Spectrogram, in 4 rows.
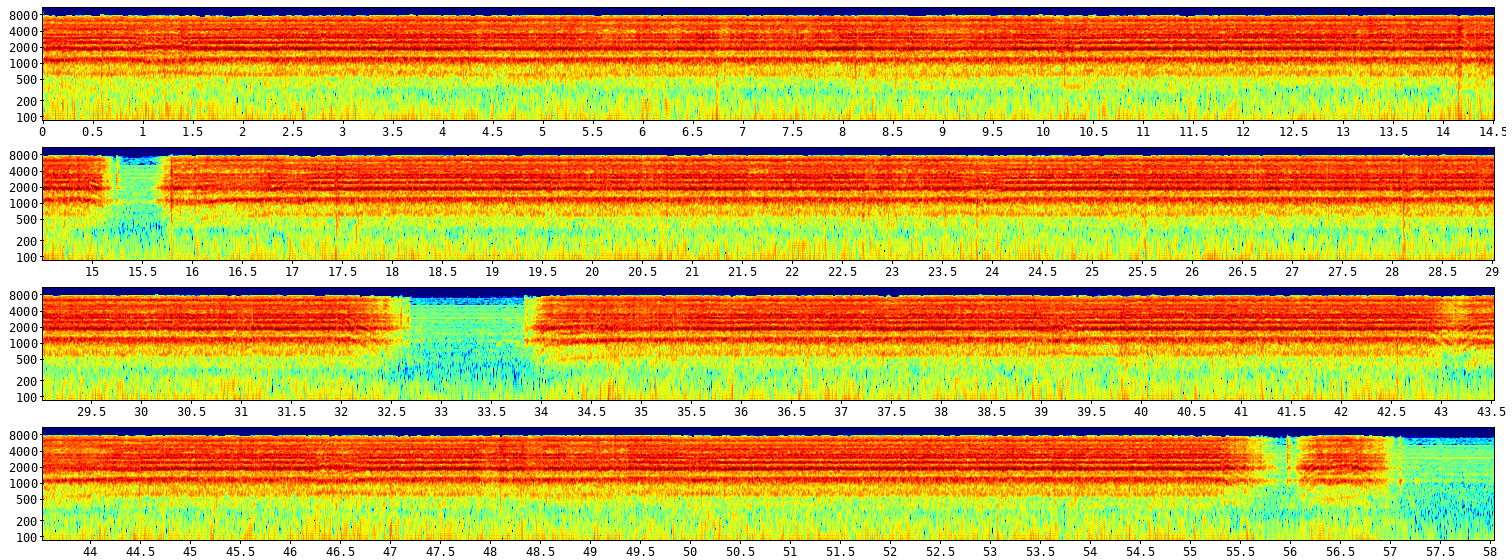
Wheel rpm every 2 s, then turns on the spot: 160, 160, 160, 160, 160, 160, 160, 100, 150, 160, 160, 160, 160, 160, 160, 160, 40, 140, 160, 160, 160, 130, 160, 160, 160, 160, 160, 130, 30.
none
